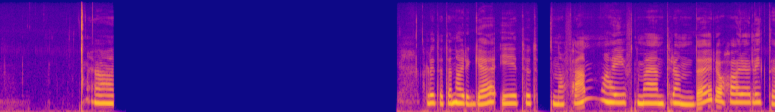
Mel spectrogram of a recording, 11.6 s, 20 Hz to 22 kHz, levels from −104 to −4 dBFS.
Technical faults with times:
8.06-8.26 playback stall

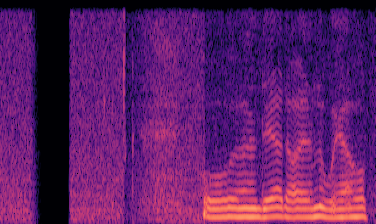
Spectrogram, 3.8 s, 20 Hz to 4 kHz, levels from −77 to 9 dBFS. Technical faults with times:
0.00-3.76 gain pumping
0.32-0.72 call audio freeze

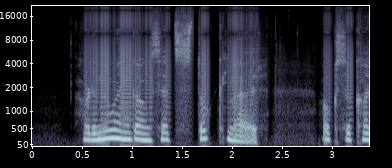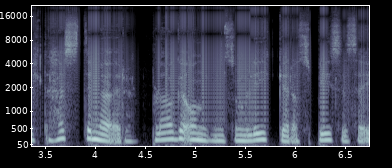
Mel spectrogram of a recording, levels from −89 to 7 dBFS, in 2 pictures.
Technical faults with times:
0.00-6.75 buffer tearing

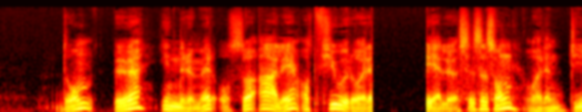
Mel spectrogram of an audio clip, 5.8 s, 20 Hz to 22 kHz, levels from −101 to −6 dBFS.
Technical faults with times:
0.00-5.83 generation loss
2.10-2.43 sudden gain jump
3.72-4.27 audio dropout to a faint residue

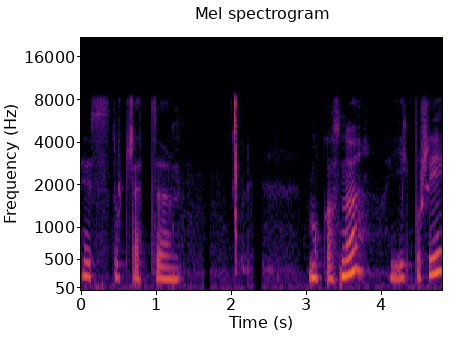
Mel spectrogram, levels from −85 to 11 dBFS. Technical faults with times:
1.13-1.74 repeated stalls (stutter)
2.29-2.43 call audio freeze
3.24-4.38 jitter buffer slow-down

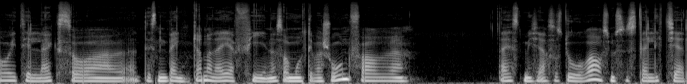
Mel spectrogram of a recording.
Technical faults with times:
0.83 block of digital silence
2.02 block of digital silence
3.64 block of digital silence

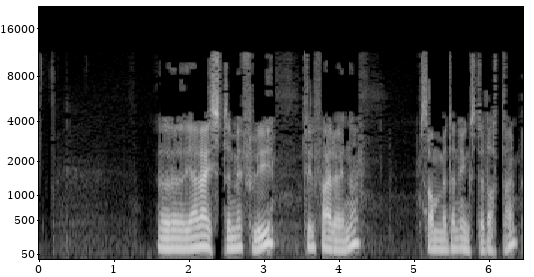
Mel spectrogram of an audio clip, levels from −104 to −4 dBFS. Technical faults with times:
0.00-6.46 AAC compression

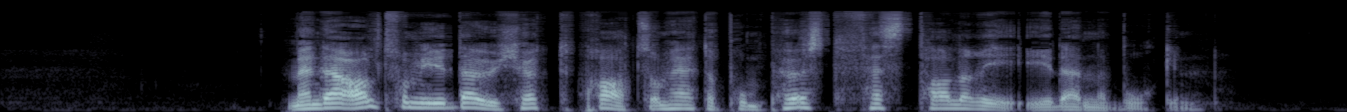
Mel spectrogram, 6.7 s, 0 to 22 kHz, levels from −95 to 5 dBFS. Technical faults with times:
0.00-6.74 Vorbis compression

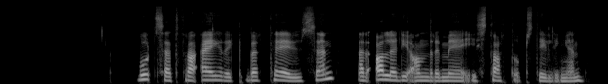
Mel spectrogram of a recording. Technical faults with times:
none

